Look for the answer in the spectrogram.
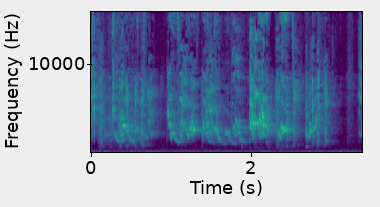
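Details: Several budgies sing in rough, buzzy warbled phrases of about half a second each, with short whistle notes, slightly softer and over a faint background hum.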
